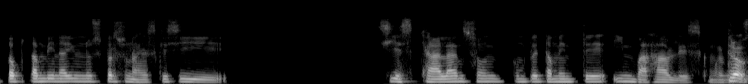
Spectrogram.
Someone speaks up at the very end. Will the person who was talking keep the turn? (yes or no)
no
